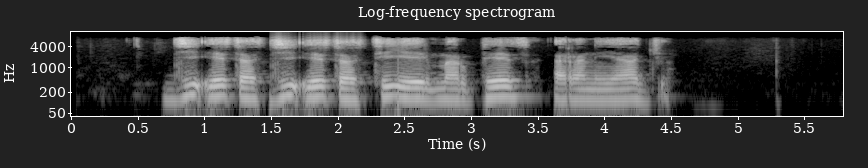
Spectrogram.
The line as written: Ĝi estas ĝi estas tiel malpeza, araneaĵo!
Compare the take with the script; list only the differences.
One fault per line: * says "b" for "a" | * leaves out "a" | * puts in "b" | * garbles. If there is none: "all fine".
all fine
